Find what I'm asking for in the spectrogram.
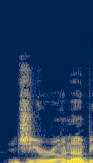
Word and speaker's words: Girona: It is Girona because it's in Catalonia, and in the Catalan language, G's are pronounced with like the soft G.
